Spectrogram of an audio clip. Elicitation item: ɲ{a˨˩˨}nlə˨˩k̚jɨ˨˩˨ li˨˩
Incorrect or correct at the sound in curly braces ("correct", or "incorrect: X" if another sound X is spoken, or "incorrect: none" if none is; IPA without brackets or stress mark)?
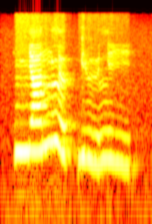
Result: incorrect: a˧˥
